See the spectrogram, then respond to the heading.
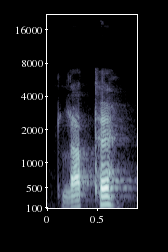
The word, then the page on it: erection: /ɪˈɹɛkʃən/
